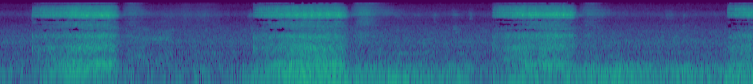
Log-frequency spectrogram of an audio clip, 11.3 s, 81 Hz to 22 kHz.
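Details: Man asleep: loud, harsh, rattling snores on each breath in, about 17 a minute, with quiet pauses between; ordinary snoring.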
